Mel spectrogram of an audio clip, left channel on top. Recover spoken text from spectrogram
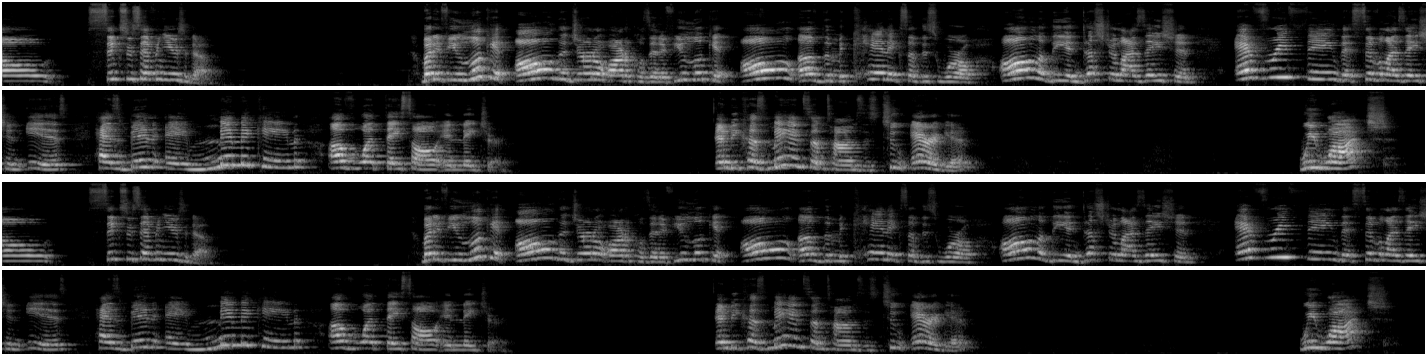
6 or 7 years ago. But if you look at all the journal articles, and if you look at all of the mechanics of this world, all of the industrialization, everything that civilization has been a mimicking of what they saw in nature. And because man sometimes is too arrogant, we watch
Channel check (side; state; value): right; quieter; 5.8 dB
